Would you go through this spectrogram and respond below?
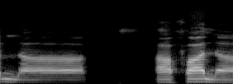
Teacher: حمزہ زبر آ، فا زبر فا، آفا، لام الف زبر لا، آفالا۔ لام کو ہم ایک الف تک کھینچ کر پڑھیں گے کیونکہ یہاں پہ الف مدہ ہو رہا ہے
